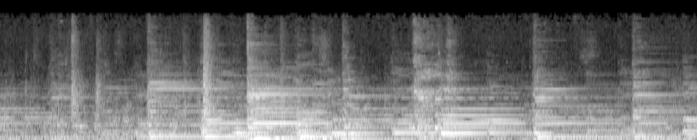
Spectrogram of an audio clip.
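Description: Acoustic guitar strummed slowly, each chord left to ring before the next.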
